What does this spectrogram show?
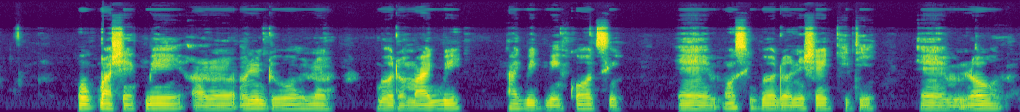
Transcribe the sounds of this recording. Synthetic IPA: o˦k͡pa˦˨ʃɛ˧˨k͡pe˦a˦˨w̃ɔ̃˧o˧nĩ˦du˨wo˦nãː˦˨ | ɡ͡bɔ˧˨dɔ˨mã˨˦ɡ͡bi˦ | la˦ɡ͡be˦ɡ͡be˨˦kɔ˦tĩ˧ | ɛ˦˨o˦si˦˨ɡ͡bɔ˨˧˨dɔ˨nĩ˨˦ʃɛ˦ɡi˨di˧˦ | ɛ˦m˨lɔ˦wo˦˨

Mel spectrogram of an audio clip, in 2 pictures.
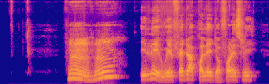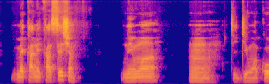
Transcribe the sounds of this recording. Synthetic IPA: hũ˨ɦũ˨˦ | i˧le˦e˦˨we˨˧fɛ˦dɾa˦˨kɔ˧le˦˨d͡ʒɔ˨fɔ˦ɾɛ˦stɾi˦ | mɛ˨ka˧nĩ˧ka˧se˦ʃɔ̃˨ | nĩ˨˦w̃ɔ̃˧ | hũ˨ | ti˨d͡ʒi˧w̃ɔ̃˧ko˦

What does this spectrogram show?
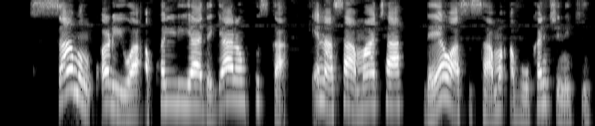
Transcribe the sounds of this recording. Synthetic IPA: saː˦mʊ˨ŋkʷʼɐ˦ɽeː˨waː˦ʔa̰˨kʷɐ˦lːɪ˦jaː˦da˨ɡʲaː˦ɽɐ˦mɸʊ˦ska̰ː˨ | jɐ̰˦naː˨sa˦˨maː˦tʰaː˦ | da˨jɐ˦waː˨su˨sa̰ː˨mu˦ʔa̰˨boː˨kɐ˦nt͡ʃɪ˨nɪ˨kʲʰiː˦

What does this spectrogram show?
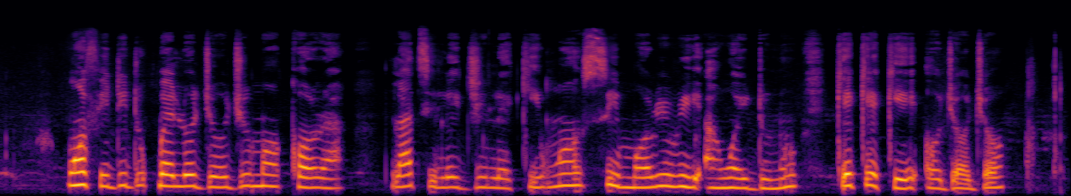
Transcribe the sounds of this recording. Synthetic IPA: w̃ɔ̃˦fĩ˧di˦dũ˦k͡pɛ˦lo˦d͡ʒo˧d͡ʒu˦mɔ̃˦kʰɔ˧ɾa˨ | la˨˦tʰi˧le˧d͡ʒĩ˧lɛ˨kʰi˨˦w̃ɔ̃˦si˦˨mɔ̃˧˦ɾi˦ɾi˦a˨w̃ɔ̃˧i˨dũ˨nũ˨˦ | ke˦ke˦˨ke˨˦ɔ˨d͡ʒɔ˧˨d͡ʒɔ˦

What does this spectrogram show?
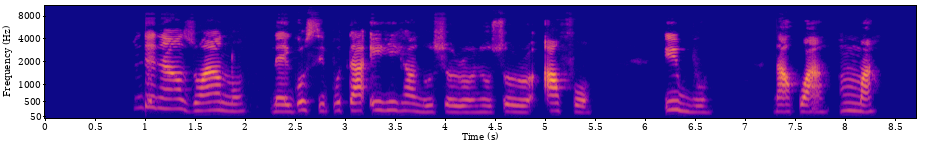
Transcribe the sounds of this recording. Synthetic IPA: n̩˦dɪ˦na˦a˦zʊ˨a˦nʊ˨ | ne˨ɡo˦si˨pʊ˦ta˦ʔi˦ɦi˦ɦa˦no˨so˨ɾo˨no˨so˨ɾo˨a˦fɔ˨ | i˦bu˨ | na˨kʷa˨m̩˦ma˦

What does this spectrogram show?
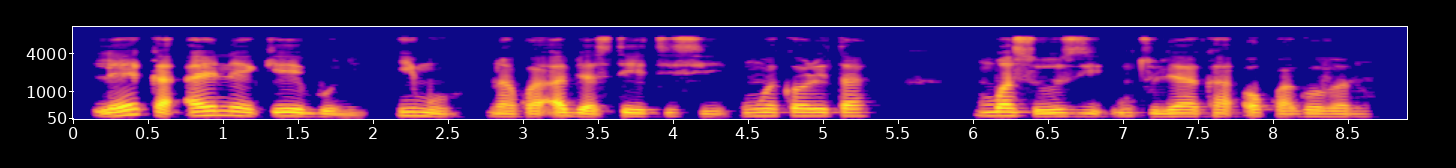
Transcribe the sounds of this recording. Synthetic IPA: le˨˦ka˨ʔa˦ɲɪ˦ne˦˨ke˦e˨bo˨ni˨ | i˦mu˨ | na˨kʷa˨ʔa˦bja˨steː˦˨ti˨si˨ŋ̩˦ŋʷe˦kɔ˦ɾɪ˦ta˦ | ŋ͡m̩˦ɡ͡ba˦so˨˦zi˦n̩˦tu˨li˦a˦ka˦ʔɔ˦kʷa˨ɡɔ˦va˨nɔ˨

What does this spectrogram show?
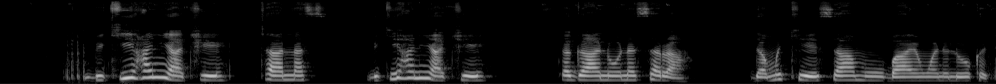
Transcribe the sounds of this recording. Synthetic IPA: bɪ˨kʲi˦ɦa˦ɲja˨t͡ʃe˦ | bɪ˨kʲiː˦ɦa˦ɲjaː˨t͡ʃeː˦ | ta˦ɡaː˦noː˦nɐ˦sɐ˦ɾaː˨ | da˨mʊ˦kʲʰeː˨saː˦muː˨baː˦jɐ˦ŋwɐ˦ni˦loː˦kɐ˨t͡ʃi̥ː˦

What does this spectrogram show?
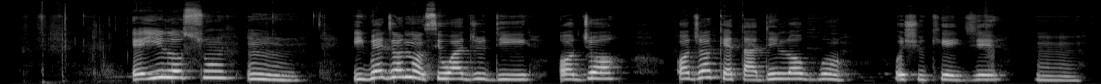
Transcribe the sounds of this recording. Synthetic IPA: e˨ji˨˦lo˦sũ˦˨ | i˨ɡ͡bɛ˨˦d͡ʒɔ˦nã˦˨si˨˦wa˦d͡ʒu˦di˧ | ɔ˦ | ɔ˧d͡ʒɔ˦kɛ˧ta˨dĩ˨˦lɔ˦ɡ͡bɔ̃˦˨ | o˧ʃu˨kʰe˨e˨d͡ʒẽ˦˨

